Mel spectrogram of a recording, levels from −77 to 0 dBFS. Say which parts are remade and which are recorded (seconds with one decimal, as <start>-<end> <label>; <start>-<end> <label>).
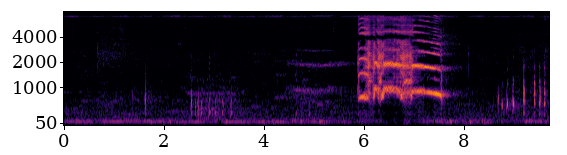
0.0-6.0 recorded; 6.0-7.2 remade; 7.2-9.7 recorded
